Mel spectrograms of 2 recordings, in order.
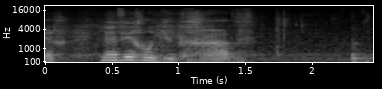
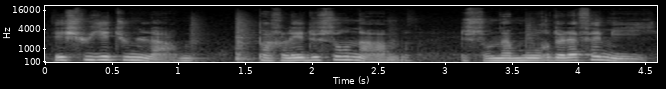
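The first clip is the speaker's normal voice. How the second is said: plain reading voice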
